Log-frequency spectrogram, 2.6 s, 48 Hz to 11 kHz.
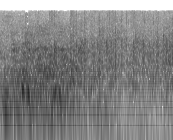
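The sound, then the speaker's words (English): Audience applause, a steady wash of many hands clapping at an even level throughout, with no voices standing out. “10 marks there for the audience's rapturous reception of that one.”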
